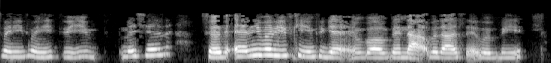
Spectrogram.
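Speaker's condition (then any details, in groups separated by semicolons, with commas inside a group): Cerebral palsy; quadriplegic, wheelchair user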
